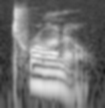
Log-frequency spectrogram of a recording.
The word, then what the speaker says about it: Toronto: Now, when Canadian people say Toronto, it sounds like Toronto.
